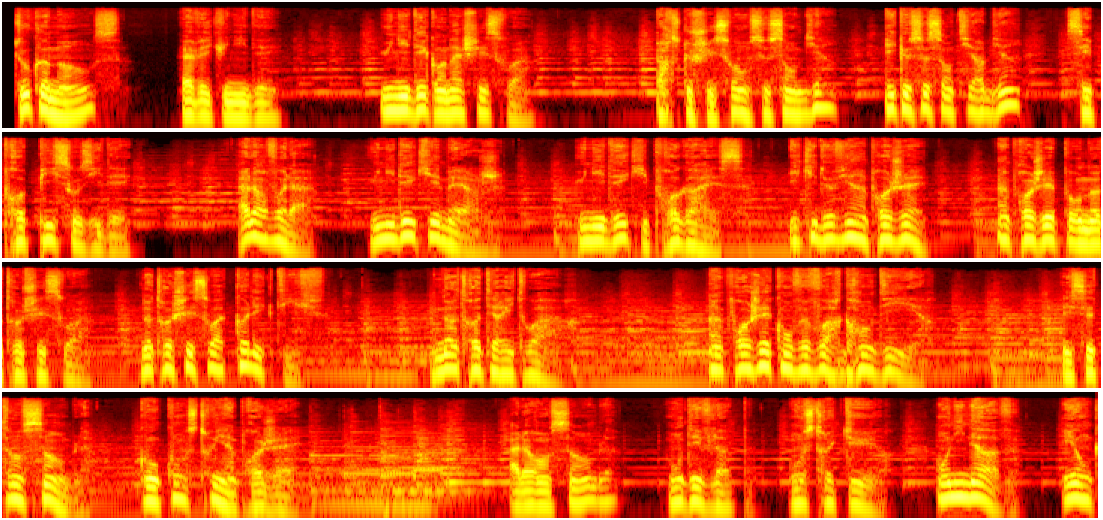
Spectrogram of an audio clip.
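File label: corporate voice-over warm steady commited; fabrique chartres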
